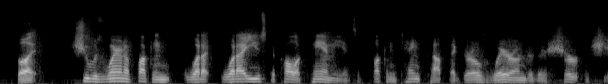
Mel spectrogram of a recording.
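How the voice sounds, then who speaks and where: A man with an American accent talks at a fairly quick pace with ordinary pitch variation, in an unremarkable speaking voice. The sound is dry and close, with no echo. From Wisconsin. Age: 30s. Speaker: YouTube reaction vlogger. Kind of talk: reaction commentary.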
